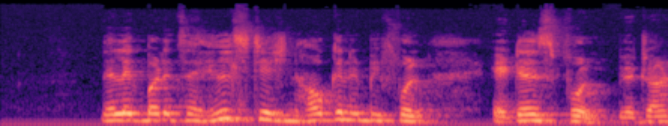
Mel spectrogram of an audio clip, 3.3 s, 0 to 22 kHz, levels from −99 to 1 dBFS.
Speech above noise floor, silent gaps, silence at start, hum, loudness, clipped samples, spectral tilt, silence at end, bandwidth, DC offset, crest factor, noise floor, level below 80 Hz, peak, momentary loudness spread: 29 dB; none; 0.5 s; none; -23 LUFS; under 0.1%; -5 dB/octave; 0 s; 16 kHz; under 0.1%; 16 dB; -51 dBFS; -52 dBFS; -8 dBFS; 6 LU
